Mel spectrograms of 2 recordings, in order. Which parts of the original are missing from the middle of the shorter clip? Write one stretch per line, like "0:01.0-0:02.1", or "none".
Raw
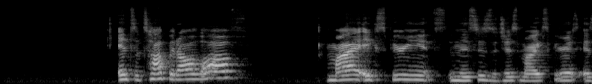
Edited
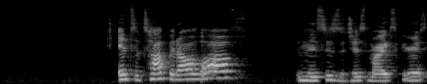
0:02.9-0:04.5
